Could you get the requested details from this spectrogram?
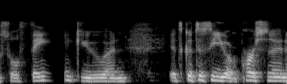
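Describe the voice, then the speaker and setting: A woman speaks with a Spanish accent. Her pitch is very deep and low, and her intonation fairly even. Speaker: cannabis regulatory commissioner. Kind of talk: public meeting discussion. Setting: hybrid public meeting. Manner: casual, filler-heavy.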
